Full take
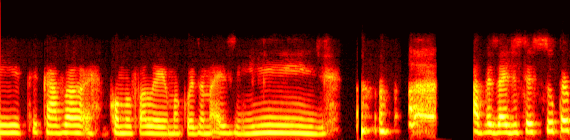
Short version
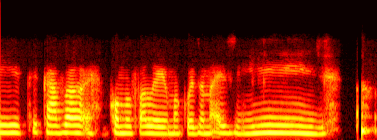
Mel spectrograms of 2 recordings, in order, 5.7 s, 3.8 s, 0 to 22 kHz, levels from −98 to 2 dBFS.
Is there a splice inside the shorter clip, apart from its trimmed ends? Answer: no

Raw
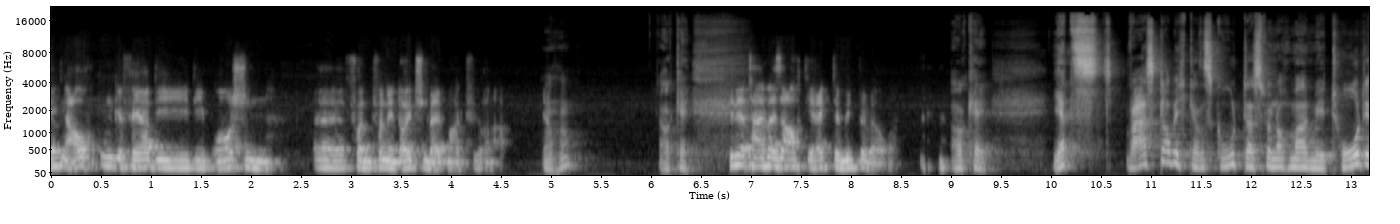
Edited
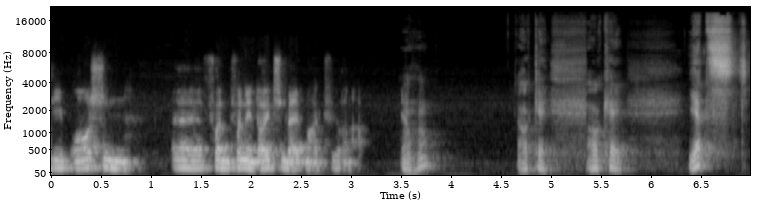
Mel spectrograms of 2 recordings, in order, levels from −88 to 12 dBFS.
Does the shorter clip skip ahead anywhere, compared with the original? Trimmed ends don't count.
yes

